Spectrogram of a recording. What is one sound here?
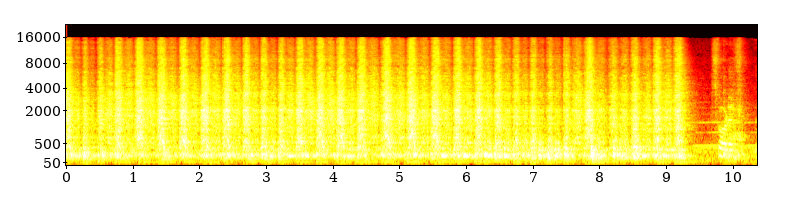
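A gouge scrapes wood in quick, steady strokes.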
